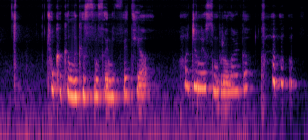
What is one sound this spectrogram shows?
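A young woman speaks softly and warmly close by.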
